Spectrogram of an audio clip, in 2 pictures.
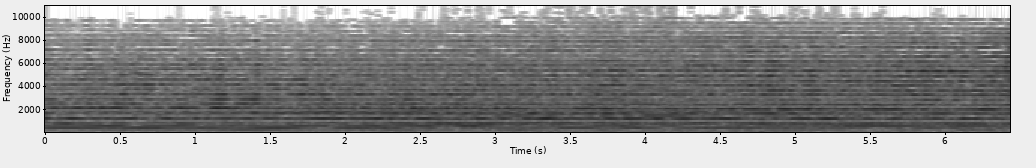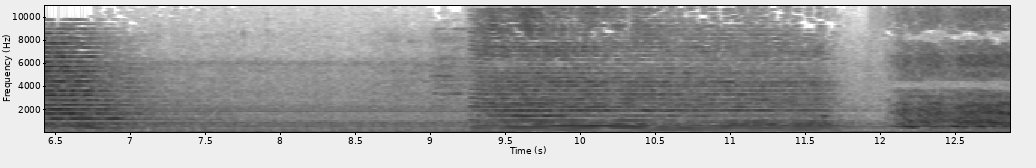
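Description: A train horn blares loudly and long.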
